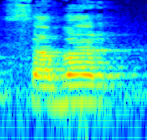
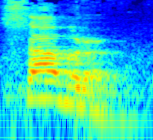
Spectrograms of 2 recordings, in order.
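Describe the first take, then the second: First: A short vowel is inserted between b and r. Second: The b and r run together without vowel. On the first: The speaker calls it wrong. "बा पे जबर डाल दिया, सबर नहीं है" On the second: The speaker calls it right. "ये इस तरह अदा करना है"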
